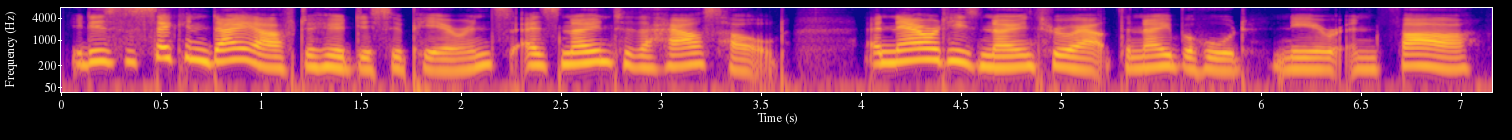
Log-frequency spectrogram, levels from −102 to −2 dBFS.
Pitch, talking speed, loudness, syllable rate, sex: 200 Hz, 200 wpm, -19 LUFS, 5.3 syllables/s, female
